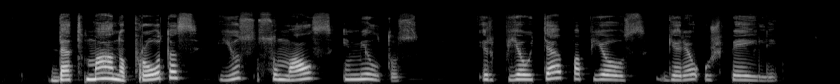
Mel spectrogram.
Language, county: Lithuanian, Utena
